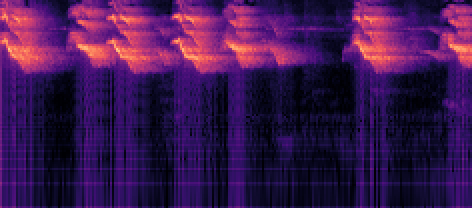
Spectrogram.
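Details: Shrill, downward-gliding peeps from chicks come in quick runs of two or three notes, broken by one short pause before another burst.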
